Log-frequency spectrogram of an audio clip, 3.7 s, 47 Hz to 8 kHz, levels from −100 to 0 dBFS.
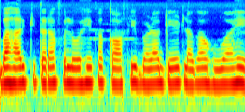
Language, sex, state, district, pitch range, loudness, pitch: Hindi, female, Maharashtra, Washim, 175-185 Hz, -16 LUFS, 180 Hz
